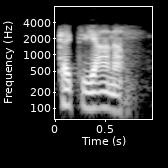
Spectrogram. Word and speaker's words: caipirinha: And it was there that the concierge introduced me to this caipirinha.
